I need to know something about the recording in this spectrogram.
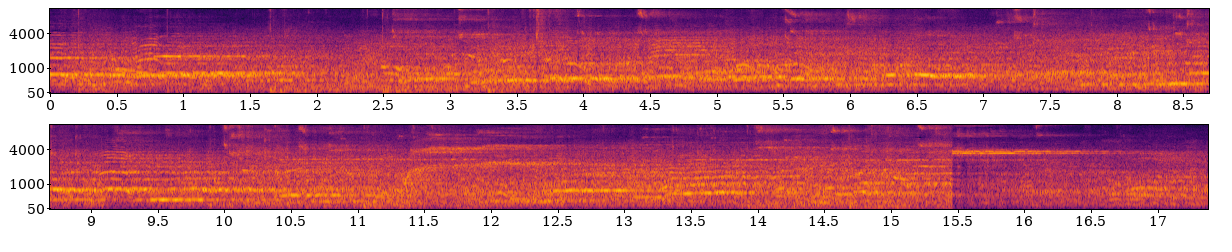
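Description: Basketball game in a sports hall: the ball bouncing on the court floor as it is dribbled, with spectators' voices and shouts echoing in the hall. A high whistle sounds near the end, typical of a referee's whistle stopping play.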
